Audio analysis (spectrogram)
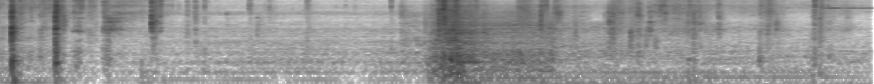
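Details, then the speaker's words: Dometic RV roof A/C, about six months old, after its loose blower wheel was fixed: some handling knocks, then the fan spins up to a steady, even whoosh with no rubbing or scraping. Normal blower operation. "well it's definitely a lot quieter we'll go upstairs well it's not noisy anymore i mean it's noisy but it's not rubbing anymore i think we got it"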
